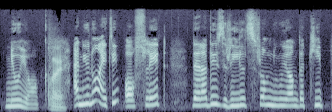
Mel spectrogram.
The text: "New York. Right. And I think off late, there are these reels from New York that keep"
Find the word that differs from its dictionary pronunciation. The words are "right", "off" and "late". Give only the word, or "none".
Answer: right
